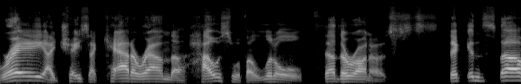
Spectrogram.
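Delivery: ordinary talk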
